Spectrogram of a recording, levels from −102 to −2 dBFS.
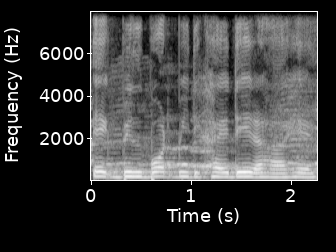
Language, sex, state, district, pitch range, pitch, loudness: Hindi, female, Arunachal Pradesh, Longding, 195-210 Hz, 205 Hz, -13 LUFS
